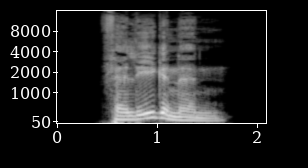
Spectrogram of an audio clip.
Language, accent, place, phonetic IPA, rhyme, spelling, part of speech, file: German, Germany, Berlin, [fɛɐ̯ˈleːɡənən], -eːɡənən, verlegenen, adjective, De-verlegenen.ogg
- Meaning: inflection of verlegen: 1. strong genitive masculine/neuter singular 2. weak/mixed genitive/dative all-gender singular 3. strong/weak/mixed accusative masculine singular 4. strong dative plural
